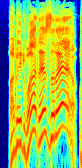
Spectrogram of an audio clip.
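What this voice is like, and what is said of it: Bad stacked impression of two voices. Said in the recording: “Regis Philbin doing a Jerry Seinfeld impression ... my really bad impressions on top of each other ... you did combine the two just then. I can totally hear two different people”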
